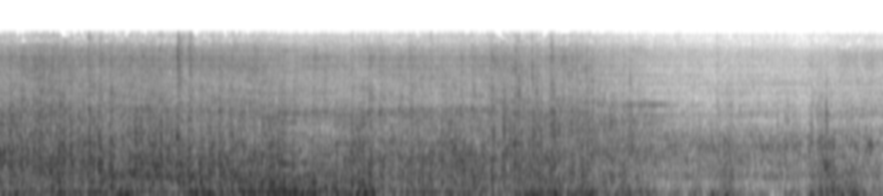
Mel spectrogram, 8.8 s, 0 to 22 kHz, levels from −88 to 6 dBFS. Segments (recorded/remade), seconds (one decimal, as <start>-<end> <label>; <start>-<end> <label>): 0.0-2.8 recorded; 2.8-3.5 remade; 3.5-8.8 recorded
